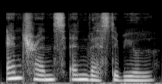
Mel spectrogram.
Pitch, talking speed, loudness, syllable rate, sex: 220 Hz, 110 wpm, -13 LUFS, 5.4 syllables/s, female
